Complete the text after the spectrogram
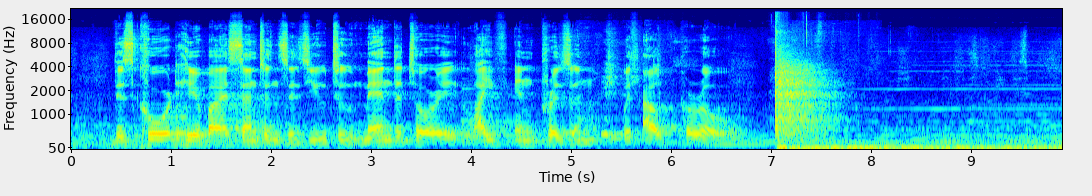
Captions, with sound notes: this court hereby sentences you to mandatory life in prison -without parole. -[gavel pounds]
